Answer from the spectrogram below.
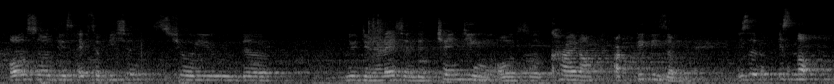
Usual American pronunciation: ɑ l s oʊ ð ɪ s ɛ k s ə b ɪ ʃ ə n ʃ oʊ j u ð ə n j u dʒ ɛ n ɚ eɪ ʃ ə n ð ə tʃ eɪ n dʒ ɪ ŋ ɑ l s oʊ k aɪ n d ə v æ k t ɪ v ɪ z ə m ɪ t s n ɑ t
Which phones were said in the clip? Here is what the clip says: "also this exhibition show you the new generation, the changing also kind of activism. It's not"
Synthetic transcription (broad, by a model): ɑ l s oʊ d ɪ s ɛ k s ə b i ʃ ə n ʃ oʊ j u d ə n j u dʒ ɛ n ɚ eɪ ʃ ə n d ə tʃ eɪ n dʒ ɪ ŋ ɑ l s oʊ k aɪ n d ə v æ k t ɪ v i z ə m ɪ s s n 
